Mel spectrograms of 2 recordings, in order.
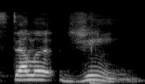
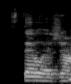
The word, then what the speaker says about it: Stella Jean: I think it's Jean, the way that it's French. So I think it's pronounced Jean. Stella Jean.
